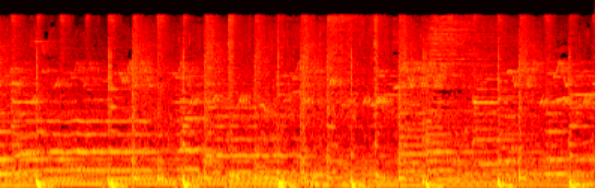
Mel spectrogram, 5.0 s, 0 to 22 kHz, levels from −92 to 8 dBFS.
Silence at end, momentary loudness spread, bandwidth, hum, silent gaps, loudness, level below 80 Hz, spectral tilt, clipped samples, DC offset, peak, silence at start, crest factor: 0 s; 3 LU; 16 kHz; none; none; -24 LUFS; -32 dBFS; -4.5 dB/octave; under 0.1%; under 0.1%; -6 dBFS; 0 s; 18 dB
